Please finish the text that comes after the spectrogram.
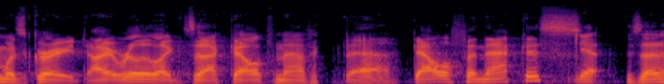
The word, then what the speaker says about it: Zach Galifianakis: I really liked Zach Galifianakis.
